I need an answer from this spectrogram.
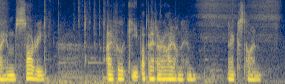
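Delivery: whispered voice. In a tabletop game, a voice all the players can hear: whispering. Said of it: "you all hear a whisper".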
